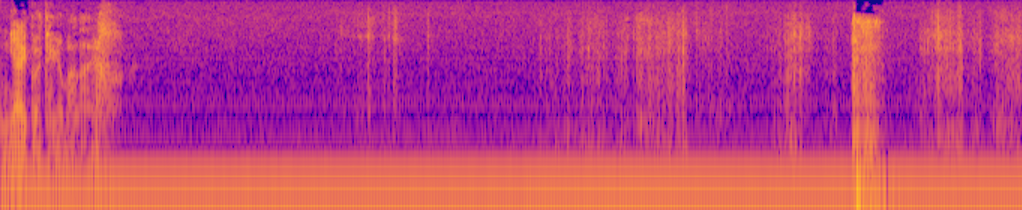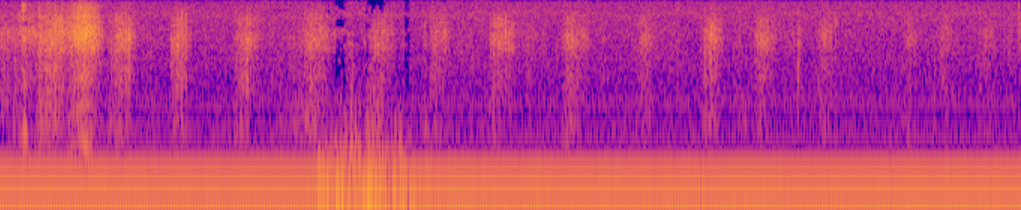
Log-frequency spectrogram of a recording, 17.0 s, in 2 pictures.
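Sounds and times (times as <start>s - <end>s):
steady low hum: 0.0s - 17.0s
crunchy chewing of crackers: 2.8s - 3.7s, 4.4s - 17.0s.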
